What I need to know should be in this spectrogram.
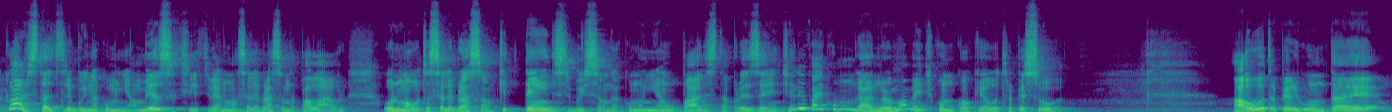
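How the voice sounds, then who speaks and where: A priest talks through listeners' questions one by one, calm and explanatory. His voice sits at an ordinary male pitch with a gravelly, creaky edge. He restates each point so it is easy to follow. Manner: explanatory, patient, repeats points for clarity. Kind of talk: casual spoken Q&A lesson.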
